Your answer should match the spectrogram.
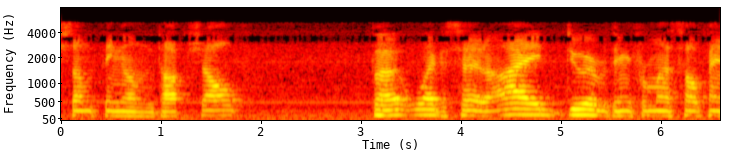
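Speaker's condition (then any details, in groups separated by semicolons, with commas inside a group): Friedreich's ataxia; genetic, progressive, nervous system; age 34, onset in high school, diagnosed at 19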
